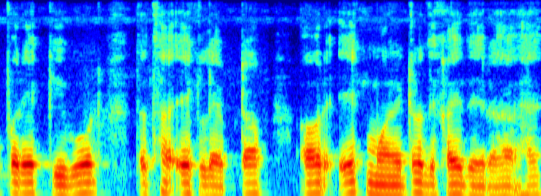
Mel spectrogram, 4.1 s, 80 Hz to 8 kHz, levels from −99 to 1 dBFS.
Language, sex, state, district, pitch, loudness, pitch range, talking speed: Hindi, male, Uttar Pradesh, Lalitpur, 105 Hz, -16 LUFS, 100-115 Hz, 175 wpm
